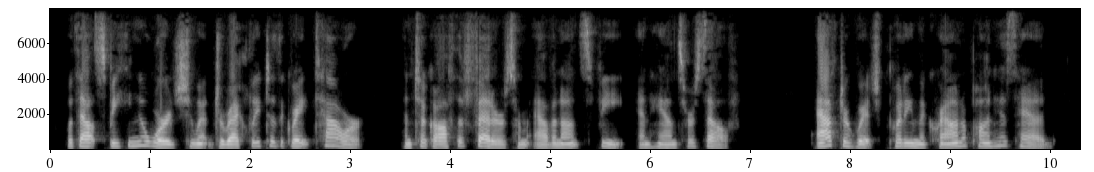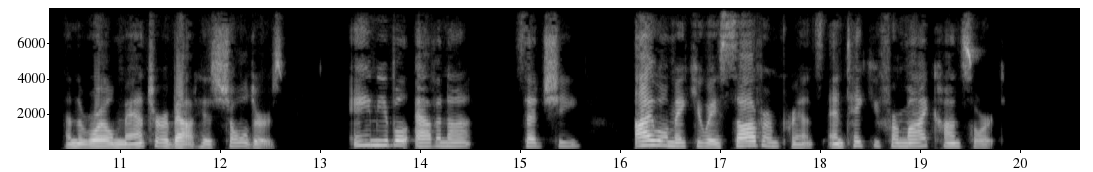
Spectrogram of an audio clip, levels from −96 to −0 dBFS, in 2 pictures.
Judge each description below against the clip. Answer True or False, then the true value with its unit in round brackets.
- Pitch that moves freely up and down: False (3.9 semitones)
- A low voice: False (195 Hz)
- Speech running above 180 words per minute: False (155 wpm)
